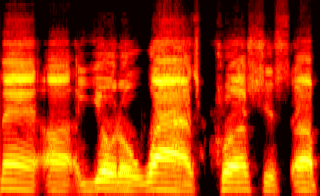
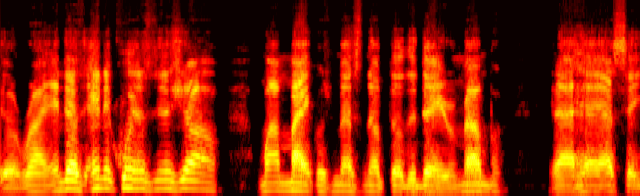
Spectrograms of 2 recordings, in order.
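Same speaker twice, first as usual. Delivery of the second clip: normal talking voice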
